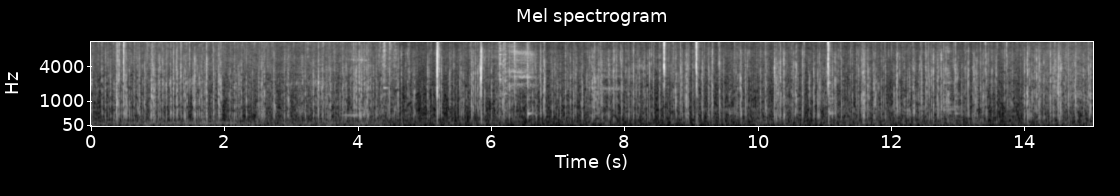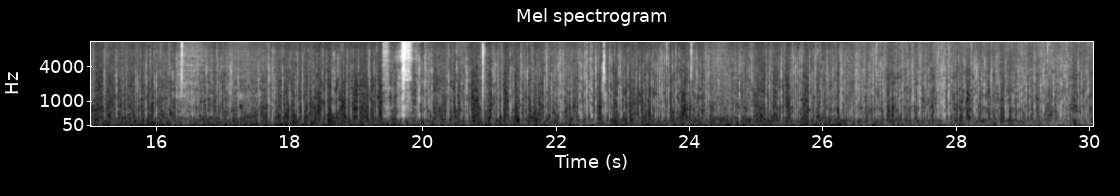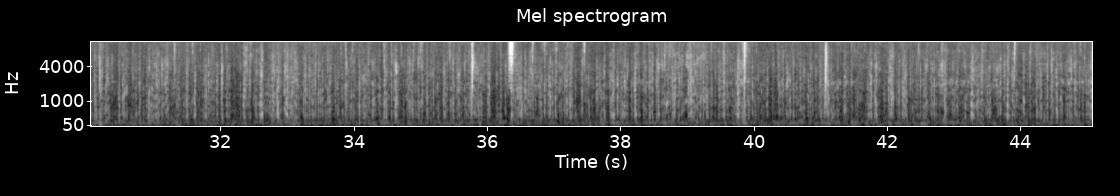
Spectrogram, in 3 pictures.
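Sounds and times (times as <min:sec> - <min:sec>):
sharp fire pops: 0:00.0 - 0:04.6, 0:26.5 - 0:45.0
campfire crackling: 0:00.0 - 0:17.1, 0:26.3 - 0:45.0
rain pattering: 0:00.0 - 0:24.2, 0:25.1 - 0:45.0.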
